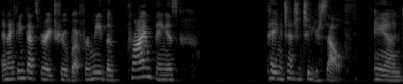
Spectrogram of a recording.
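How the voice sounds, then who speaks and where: An unremarkable speaking voice goes at a moderate pace with ordinary pitch variation. The background is quiet. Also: woman. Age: 30s. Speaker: artist and educator. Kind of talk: casual chat.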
